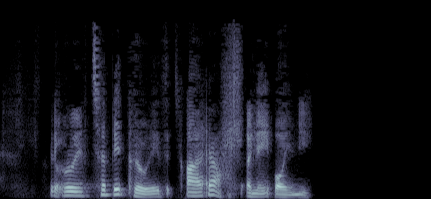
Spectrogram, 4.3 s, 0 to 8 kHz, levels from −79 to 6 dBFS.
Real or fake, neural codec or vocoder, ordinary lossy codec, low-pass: fake; codec, 16 kHz, 0.5 kbps, FreqCodec, larger model; MP3, 32 kbps; 7.2 kHz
